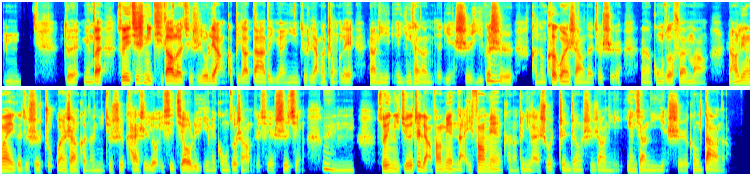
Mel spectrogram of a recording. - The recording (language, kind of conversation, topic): Chinese, advice, 咖啡和饮食让我更焦虑，我该怎么调整才能更好地管理压力？
- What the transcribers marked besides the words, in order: other noise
